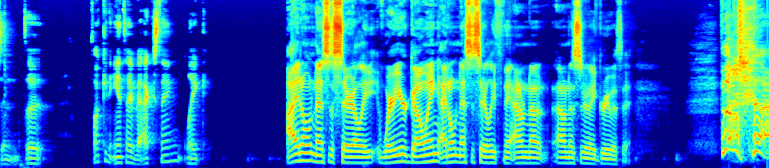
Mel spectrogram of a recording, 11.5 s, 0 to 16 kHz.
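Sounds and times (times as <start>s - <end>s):
speech: 0.0s - 0.8s, 1.4s - 3.2s, 4.3s - 9.6s, 10.8s - 11.5s
sneeze: 10.9s - 11.5s.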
